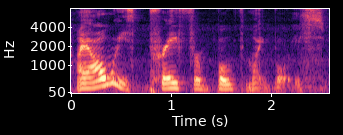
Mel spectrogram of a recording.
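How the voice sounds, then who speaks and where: Her voice is lowish and husky, its pitch swooping wildly. She's a Canadian in her sixties hosting a stitching channel at home, chatting slowly and reflectively while she works, rambling with many fillers and murmuring softly to herself.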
